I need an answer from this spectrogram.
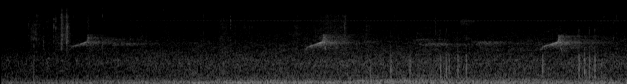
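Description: A bird calling three times, a short rising chirp each time about two and a half seconds apart, over a low steady rumble, with faint scratching and ticking of a squirrel digging in soil.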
